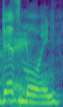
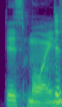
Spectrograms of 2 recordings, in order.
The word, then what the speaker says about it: Des Moines: Now, Dish was born in Des Moines. I most likely butchered that Des Moines. – Name. Des Moines.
